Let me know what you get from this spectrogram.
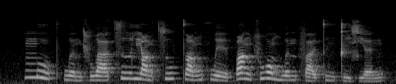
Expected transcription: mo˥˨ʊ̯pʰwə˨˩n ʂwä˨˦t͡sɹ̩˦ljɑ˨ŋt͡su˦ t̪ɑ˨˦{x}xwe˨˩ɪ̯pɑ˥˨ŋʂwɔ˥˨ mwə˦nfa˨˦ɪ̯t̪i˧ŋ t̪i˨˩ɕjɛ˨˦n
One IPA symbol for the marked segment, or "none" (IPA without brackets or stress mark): ŋ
